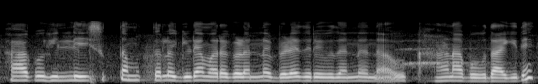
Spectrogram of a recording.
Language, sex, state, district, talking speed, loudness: Kannada, female, Karnataka, Koppal, 90 wpm, -16 LUFS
